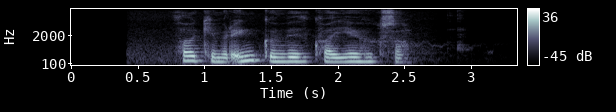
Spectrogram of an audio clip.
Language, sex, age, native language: Icelandic, female, 18-19, Icelandic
